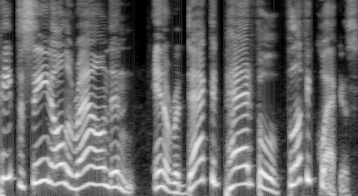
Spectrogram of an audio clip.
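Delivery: goofy, very high put-on voice. Reading out text from a Jive translator: silly put-on voice. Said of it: "even though I'm doing a silly voice".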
